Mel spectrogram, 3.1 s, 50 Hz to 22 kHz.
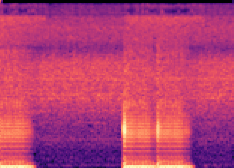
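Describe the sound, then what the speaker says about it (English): Pure B flat sine wave sampled into a Casio FZ-1 sampler, heard as two steady humming tones with a gap of hiss between them, the second tone briefly pulsing, loud and alone. "So that's a B flat sine wave."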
